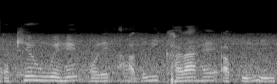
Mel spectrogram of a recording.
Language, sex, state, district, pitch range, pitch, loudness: Hindi, male, Chhattisgarh, Raipur, 150-180 Hz, 170 Hz, -17 LUFS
